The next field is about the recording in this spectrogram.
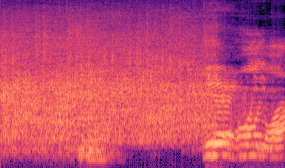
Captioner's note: applause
